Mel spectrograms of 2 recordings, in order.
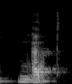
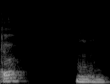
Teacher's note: hamsnya itu cukup dilepas enggak perlu didorong jadi enggak ada dorongan sama sekali at hanya dilepas at setelah syiddahnya it cuma dilepas at it Jadi cuma sisanya aja gitu ya.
